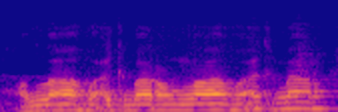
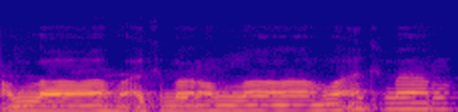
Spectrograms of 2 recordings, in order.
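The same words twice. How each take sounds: First: It is said quickly without pausing. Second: It is said slowly with a pause.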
